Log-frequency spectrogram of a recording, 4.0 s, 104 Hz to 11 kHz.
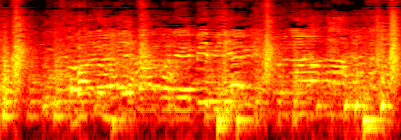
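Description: Live music: voices singing over a percussion-driven accompaniment, with a sharp stroke about every 1.3 seconds.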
